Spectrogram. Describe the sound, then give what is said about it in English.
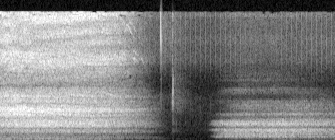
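Heavy, labored breathing: a long rough inhale, a brief pause, then a strained exhale with a snorting, nasal quality. No one speaks. “Sorry, I'm having a bit of difficulty with my breathing.”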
